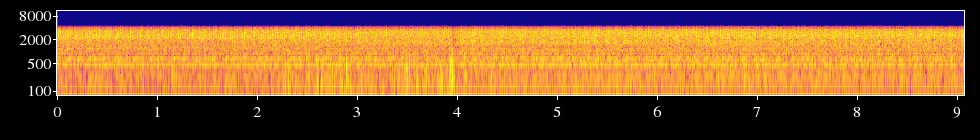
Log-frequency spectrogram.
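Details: Nissan Skyline GT-R R33 at 86,800 km, water pump and timing belt recently replaced: about a minute after the day's first cold start, an uneven churning rumble at idle that lasts about a minute and vanishes once warm; cause unknown to owner.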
